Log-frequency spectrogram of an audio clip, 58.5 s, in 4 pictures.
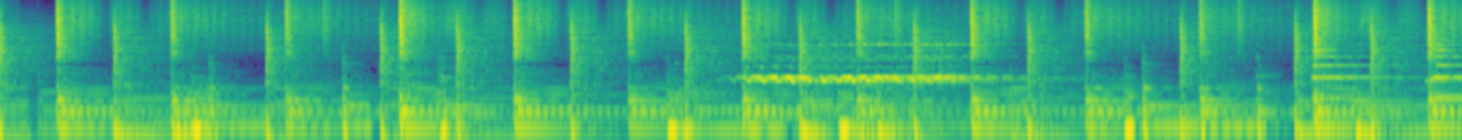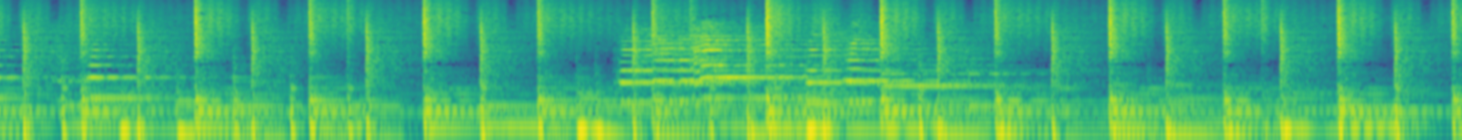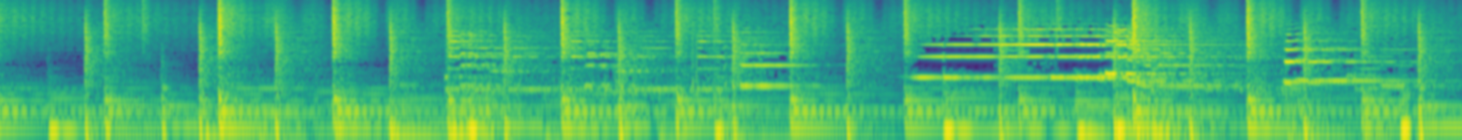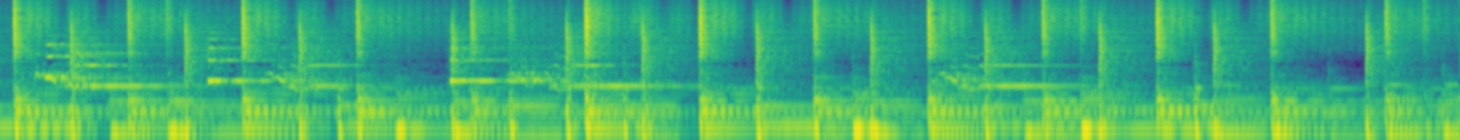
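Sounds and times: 
smoking room bass loop: 0.0 - 58.4.

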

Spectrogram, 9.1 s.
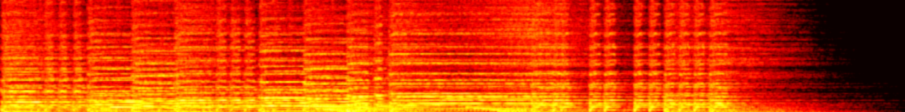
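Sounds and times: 
zone clear fanfare: 0.0 - 8.1.

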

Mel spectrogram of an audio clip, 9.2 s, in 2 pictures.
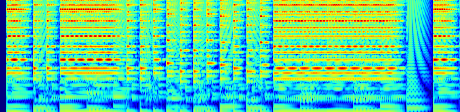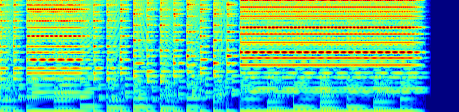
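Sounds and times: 
congratulatory fanfare: 0.1 - 8.9.

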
